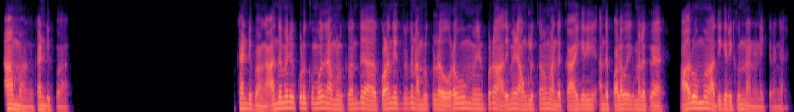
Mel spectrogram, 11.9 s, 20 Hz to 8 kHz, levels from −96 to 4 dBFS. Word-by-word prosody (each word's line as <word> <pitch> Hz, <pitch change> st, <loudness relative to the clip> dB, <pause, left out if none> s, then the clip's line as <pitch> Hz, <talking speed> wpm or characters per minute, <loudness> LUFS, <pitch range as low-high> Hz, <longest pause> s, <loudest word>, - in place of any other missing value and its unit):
ஆமாங்க, 100 Hz, -8 st, +1 dB
கண்டிப்பா. 100 Hz, -5 st, -2 dB, 2.7 s
கண்டிப்பாங்க 115 Hz, -8 st, +1 dB
அந்த 140 Hz, +4 st, +2 dB
மாதிரி 150 Hz, 0 st, +3 dB
கொடுக்கும்போது 140 Hz, +1 st, +1 dB
நம்மளுக்கு 120 Hz, -1 st, -2 dB
வந்து 135 Hz, +2 st, -2 dB, 0.3 s
குழந்தைகளுக்கு 130 Hz, +1 st, 0 dB
நம்மளுக்குள்ள 120 Hz, 0 st, -1 dB
உறவும் 140 Hz, +4 st, +1 dB
மேம்படும். 125 Hz, +2 st, 0 dB
அதே 115 Hz, +2 st, +1 dB
மாதிரி 135 Hz, -1 st, +2 dB
அவங்களுக்கும் 120 Hz, +3 st, -1 dB
அந்தக் 110 Hz, -2 st, -3 dB
காய்கறி, 120 Hz, +2 st, +1 dB, 0.2 s
அந்தப் 115 Hz, -1 st, -2 dB
பழ 110 Hz, -, +2 dB
வகைகள் 120 Hz, -1 st, -1 dB
மேல 115 Hz, -, +1 dB
இருக்கிற 105 Hz, -1 st, -1 dB, 0.4 s
ஆர்வமும் 145 Hz, +1 st, +4 dB
அதிகரிக்கும்னு 115 Hz, 0 st, -1 dB
நான் 95 Hz, -1 st, -4 dB
நினைக்கிறேங்க. 90 Hz, 0 st, -9 dB
120 Hz, 130 wpm, -23 LUFS, 110-135 Hz, 2.7 s, ஆர்வமும்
